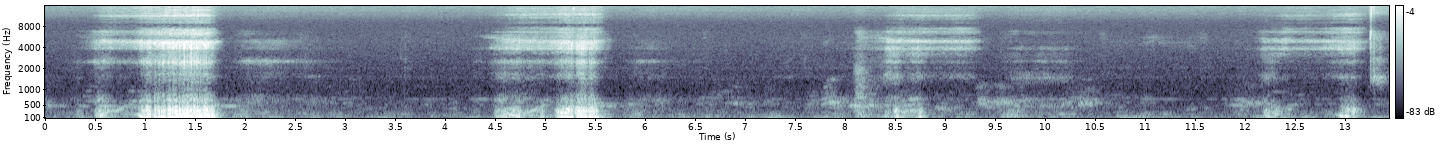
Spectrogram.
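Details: Loud rattling snores on the in-breath, about 15 a minute, fading in strength over time; ordinary snoring.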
